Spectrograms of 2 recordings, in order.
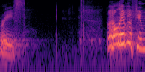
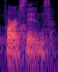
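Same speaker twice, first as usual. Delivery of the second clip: mock eye-roll answer; 5 dB quieter than usual. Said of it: "I rolled my eyes and was like".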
